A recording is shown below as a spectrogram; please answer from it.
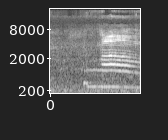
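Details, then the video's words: Lucky, a fussy pet cat, gives one drawn-out meow, a steady tonal note with clear harmonics that holds for under a second over faint room noise. "লাকি একটা নখরাওয়ালী বিলাই!"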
